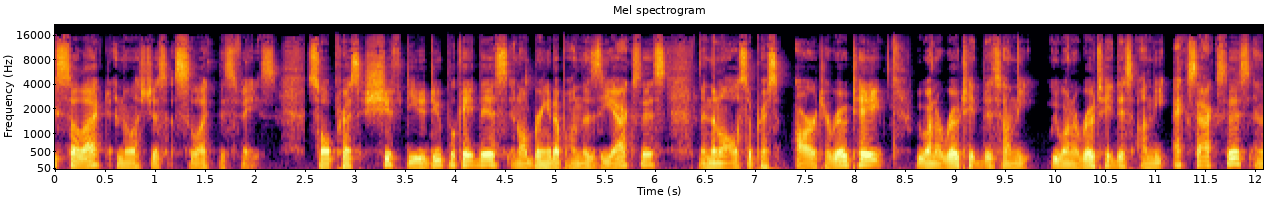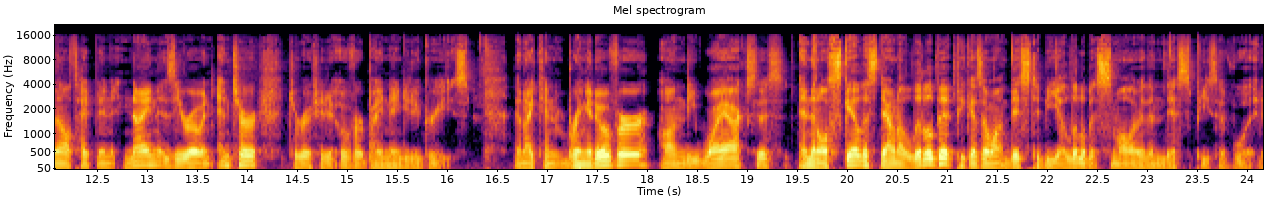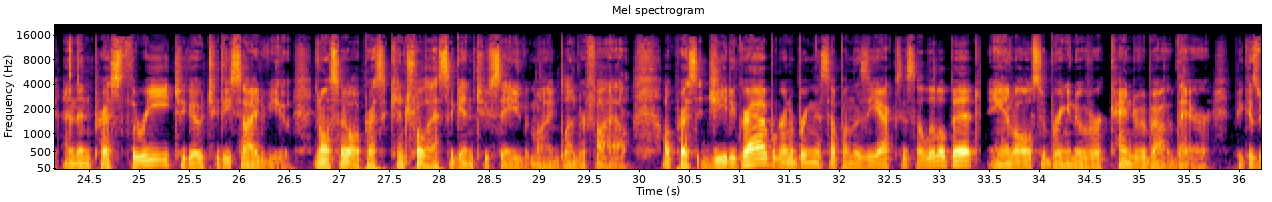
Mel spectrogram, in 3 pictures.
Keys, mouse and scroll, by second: 0.9 right click, 1.6 scroll up 1, 1.6 middle click, 2.5 right click, 3.2 shift+d, 6.2 scroll up 2, 7.3 r, 14.0 middle click, 14.2 scroll down 2, 14.3-16.1 middle drag, 16.1-17.3 scroll up 1, 17.3 g, 19.4 middle click, 19.6 s, 20.8 middle click, 21.4 g, 22.9 scroll up 1, 22.9-24.8 middle drag, 24.8 KP_3, 25.7 click, 26.1-27.5 shift+middle drag, 27.5 ctrl+s, 28.2 click, 28.5-29.6 shift+middle drag, 29.6-30.7 scroll down 1, 30.7 g, 35.1 shift+middle click, 35.3 g.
